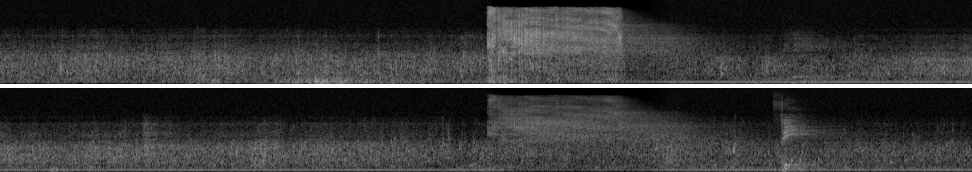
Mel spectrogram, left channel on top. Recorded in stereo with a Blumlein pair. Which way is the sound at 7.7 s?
50° right.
